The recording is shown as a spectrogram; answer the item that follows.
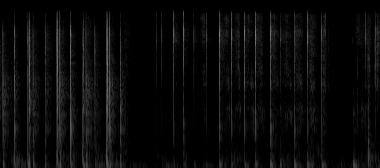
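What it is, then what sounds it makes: Plastic phone case. Long black nails rapidly scratch and tap the back and edges of a marble-print plastic phone case with a pop grip. The result is a fast, irregular run of sharp, bright clicks and scrapes with almost no low end and no ring. It stops for a brief gap about halfway through.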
